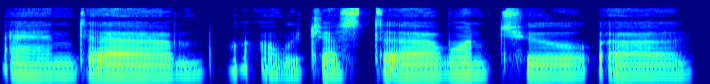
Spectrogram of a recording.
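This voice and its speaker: A woman from Finland asking a question in an online workshop, pausing often with fillers. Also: low-pitched, monotone, gravelly, a little mellow, smooth, dry recording, studio quality. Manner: hesitant, many fillers. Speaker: workshop participant.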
